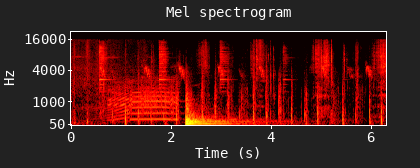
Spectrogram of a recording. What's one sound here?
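Footsteps crunch steadily on a dirt road.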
